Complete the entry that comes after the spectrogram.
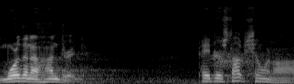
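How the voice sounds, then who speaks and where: The speaker is a man with a dark, mellow tone. The recording is very clean, with a silent background. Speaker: media company owner and presenter. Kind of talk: business presentation to audience. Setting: room with live audience, no microphone. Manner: loud; casual, joking.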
